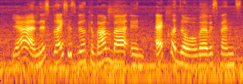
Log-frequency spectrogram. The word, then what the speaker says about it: Vilcabamba: Now Vilcabamba, as it's pronounced in Spanish, Vilcabamba is known, or was known, as the Valley of Longevity.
